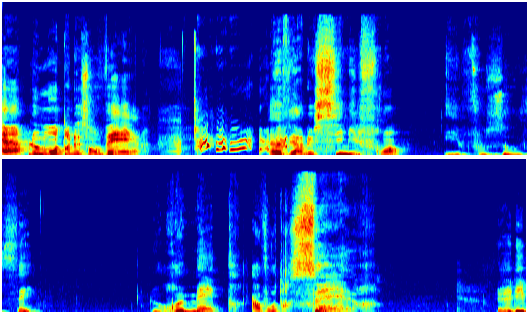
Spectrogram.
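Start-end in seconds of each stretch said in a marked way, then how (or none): 4.4-9.1 slow, hissed whisper; indignant whisper. Retold or imitated. Imitating the man scolding her, slow scandalised whisper. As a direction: hiss it slowly, shocked and scandalised.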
